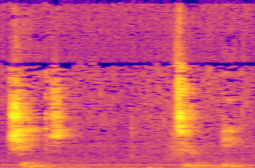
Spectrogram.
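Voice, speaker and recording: An American man giving courtroom testimony as an expert witness, answering formally and politely in a measured, hesitant way. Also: deep voice, monotone. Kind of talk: courtroom testimony under questioning. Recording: echoey, distant, noisy courtroom audio.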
